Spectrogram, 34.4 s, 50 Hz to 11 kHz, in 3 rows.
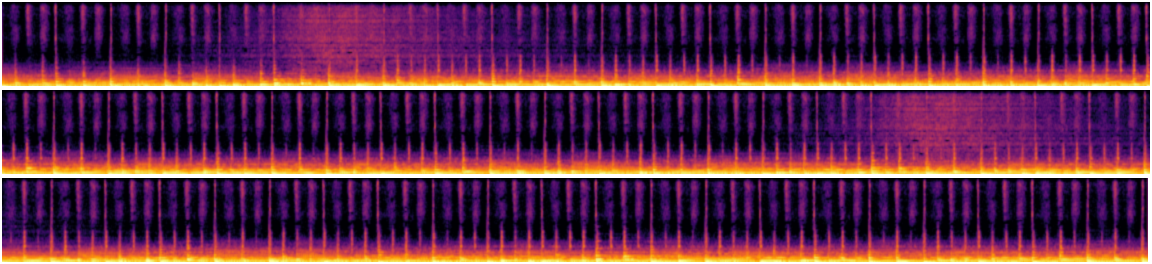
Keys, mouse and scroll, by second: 19.4 scroll down 3, 19.7-20.8 scroll up 4, 20.8 middle click, 22.7 click, 23.0-23.6 scroll down 2, 23.6 middle click, 24.1 middle click, 28.6 click, 29.0 shift+middle click, 29.4-30.1 scroll up 1, 30.4 shift+a, 33.1-33.5 scroll down 3, 33.5 s.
